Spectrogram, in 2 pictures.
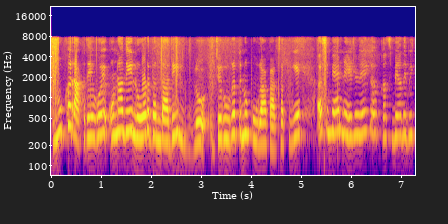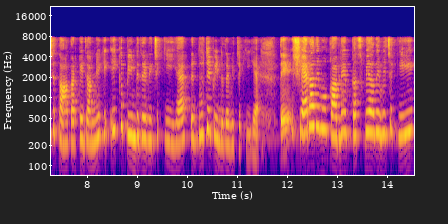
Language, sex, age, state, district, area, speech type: Punjabi, female, 45-60, Punjab, Amritsar, urban, spontaneous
